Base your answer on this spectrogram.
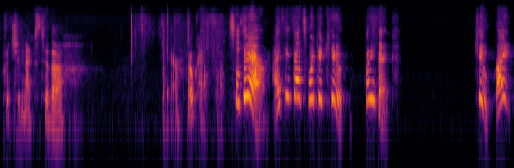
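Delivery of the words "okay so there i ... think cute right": much higher and louder, thrilled; excited delight. Real, not acted. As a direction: show off the card with glee. Showing off finished card.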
